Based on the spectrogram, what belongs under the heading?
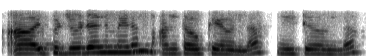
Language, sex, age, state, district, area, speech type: Telugu, female, 18-30, Telangana, Siddipet, urban, conversation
